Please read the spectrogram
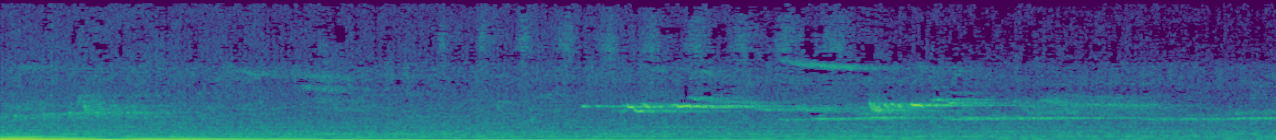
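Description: Calm ambient music: a deep sustained note slowly fading away, with bird chirps over it from about three seconds in.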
